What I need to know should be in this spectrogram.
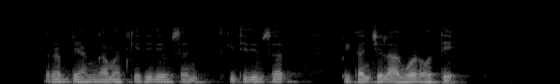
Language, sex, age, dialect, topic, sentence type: Marathi, male, 31-35, Standard Marathi, agriculture, question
